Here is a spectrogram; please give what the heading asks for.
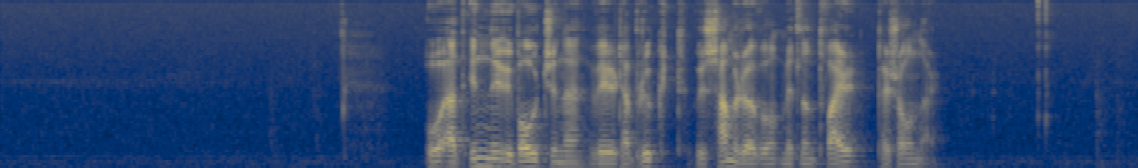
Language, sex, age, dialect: Faroese, male, 36-60, Suðurstreymoy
